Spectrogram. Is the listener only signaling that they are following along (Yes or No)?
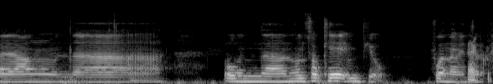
No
